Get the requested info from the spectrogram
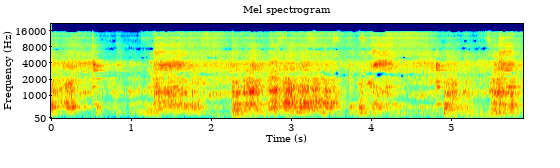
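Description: Onions and ginger-garlic paste sizzling in oil in a metal pot, stirred with a metal ladle that scrapes the pot in uneven strokes.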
